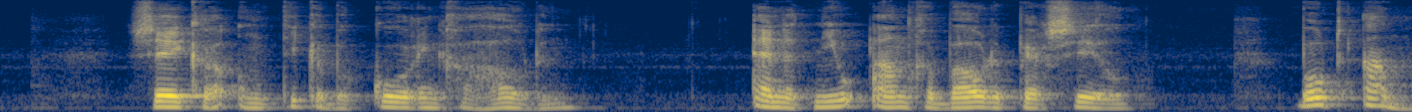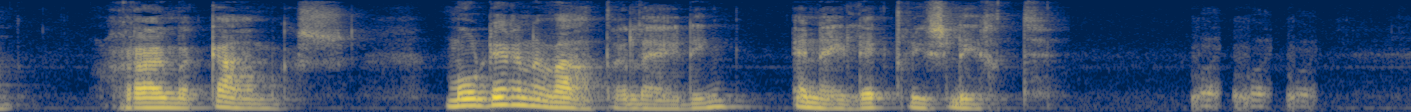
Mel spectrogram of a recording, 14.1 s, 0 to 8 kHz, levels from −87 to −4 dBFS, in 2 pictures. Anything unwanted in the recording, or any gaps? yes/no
yes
